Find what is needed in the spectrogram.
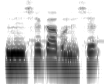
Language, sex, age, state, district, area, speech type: Bodo, male, 45-60, Assam, Baksa, rural, spontaneous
